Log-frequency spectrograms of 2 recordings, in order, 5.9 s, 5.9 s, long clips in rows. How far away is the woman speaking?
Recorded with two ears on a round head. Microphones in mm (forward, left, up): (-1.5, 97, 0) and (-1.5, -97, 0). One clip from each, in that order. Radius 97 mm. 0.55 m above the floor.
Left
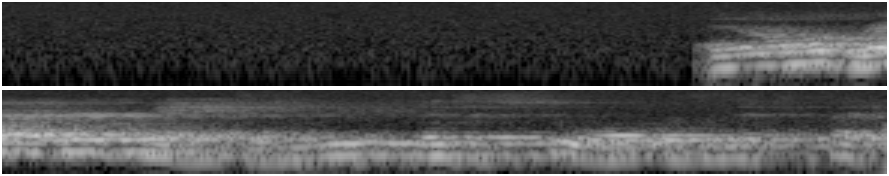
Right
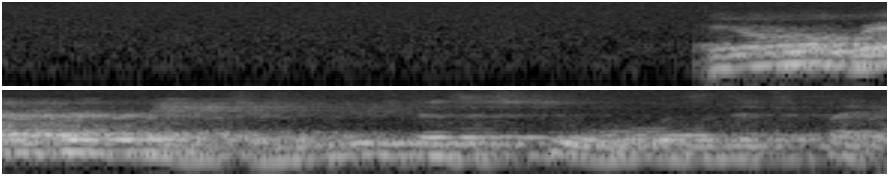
About 6 m.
